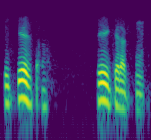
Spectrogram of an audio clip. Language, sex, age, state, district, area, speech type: Maithili, male, 18-30, Bihar, Madhepura, rural, conversation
